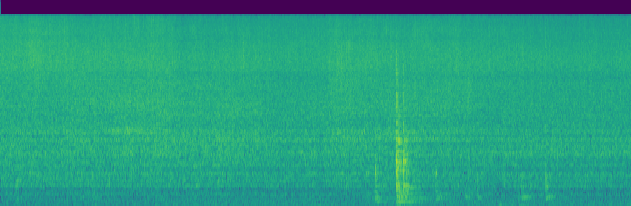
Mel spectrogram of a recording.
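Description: Stir-fry of chicken and vegetables in soy sauce sizzling steadily in a nonstick skillet as it is stirred with a spatula. One sharp clack about eight seconds in.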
